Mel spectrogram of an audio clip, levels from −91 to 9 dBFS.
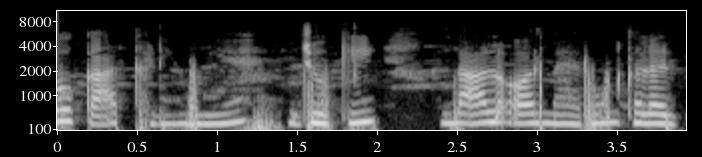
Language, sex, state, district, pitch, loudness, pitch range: Hindi, female, Uttar Pradesh, Lucknow, 255 Hz, -15 LUFS, 245-270 Hz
